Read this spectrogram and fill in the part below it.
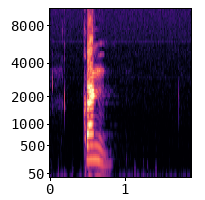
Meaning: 1. eye 2. liking, desire 3. eye or hollow marks (on a coconut, palm fruit) 4. dark eyelike spot on the feathers of certain birds (such as a peacock) 5. keeping an eye out 6. view, perspective
- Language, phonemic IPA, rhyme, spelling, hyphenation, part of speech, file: Tamil, /kɐɳ/, -ɐɳ, கண், கண், noun, Ta-கண்.ogg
